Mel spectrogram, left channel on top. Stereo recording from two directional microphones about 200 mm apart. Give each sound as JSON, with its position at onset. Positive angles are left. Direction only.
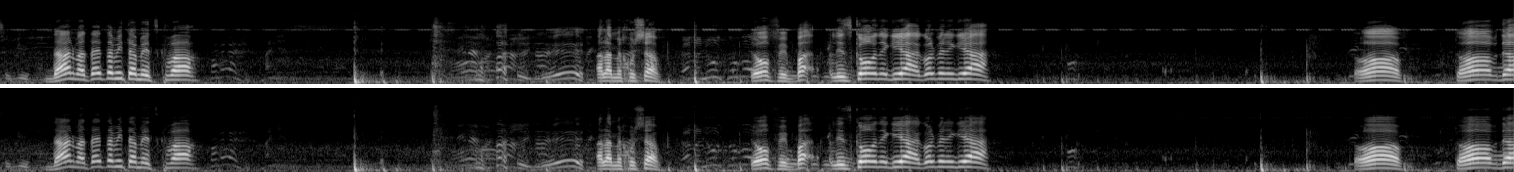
{"t": 0.5, "sound": "speech", "side_deg": 25}
{"t": 4.6, "sound": "speech", "side_deg": -5}
{"t": 5.9, "sound": "a man's voice", "side_deg": 0}
{"t": 13.6, "sound": "a man's voice", "side_deg": 0}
